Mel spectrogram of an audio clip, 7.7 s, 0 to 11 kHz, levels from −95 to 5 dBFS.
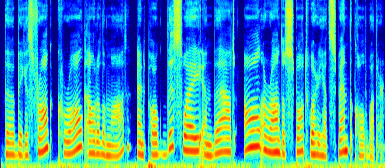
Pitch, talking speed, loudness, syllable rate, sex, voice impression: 210 Hz, 195 wpm, -17 LUFS, 4.4 syllables/s, female, very feminine, adult-like, slightly refreshing, friendly, slightly lively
